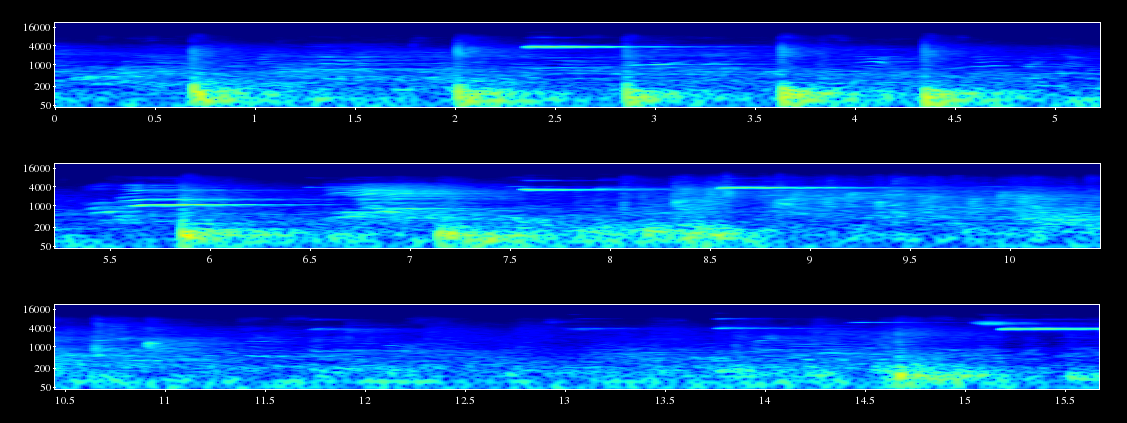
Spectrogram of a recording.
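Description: A volleyball is hit with sharp smacks that echo in a large hall.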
